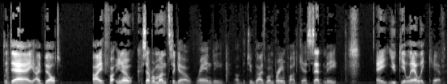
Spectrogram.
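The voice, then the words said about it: Stuffy, congested voice. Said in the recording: “But I have a cold”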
